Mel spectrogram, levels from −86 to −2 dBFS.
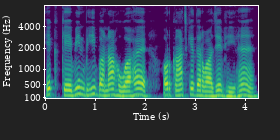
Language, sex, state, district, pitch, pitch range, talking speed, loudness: Hindi, male, Jharkhand, Ranchi, 170 Hz, 150-185 Hz, 170 wpm, -16 LUFS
